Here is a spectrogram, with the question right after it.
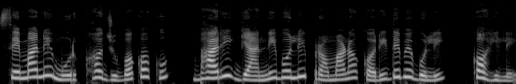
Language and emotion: Odia, neutral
